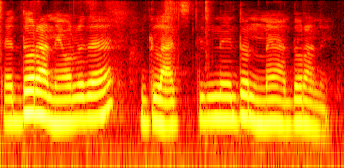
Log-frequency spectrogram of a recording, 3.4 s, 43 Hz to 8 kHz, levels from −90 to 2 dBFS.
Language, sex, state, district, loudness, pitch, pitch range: Chakma, female, Tripura, West Tripura, -16 LUFS, 185 Hz, 180-205 Hz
